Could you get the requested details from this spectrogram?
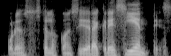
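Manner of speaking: ordinary talk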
